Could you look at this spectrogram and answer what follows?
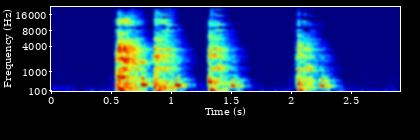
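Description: Three short, harsh coughs within about two seconds, the first doubled; a quick bout of dry-sounding coughing in a quiet room.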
